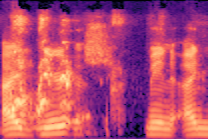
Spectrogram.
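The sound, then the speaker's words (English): A dog barks in a few loud, harmonic bursts, grouped into two clusters separated by a short pause. “My doggy heard your doggy.”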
